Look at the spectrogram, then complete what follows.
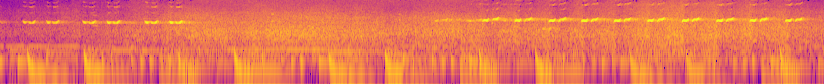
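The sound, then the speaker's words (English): A noisy miner, a native bird, gives many short, high whistled chirps in two runs, a brief one at the start and a longer one later, over low, uneven thumping rumbles. “That's the sound of the noisy miner, a prolific native bird that's also known to bully their neighbours.”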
